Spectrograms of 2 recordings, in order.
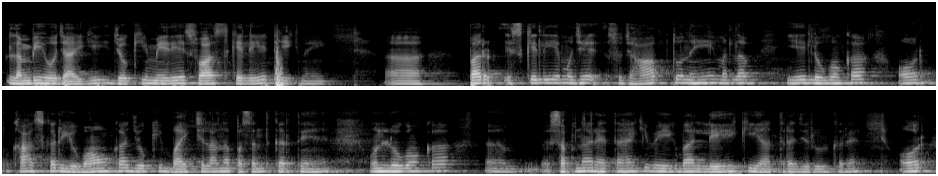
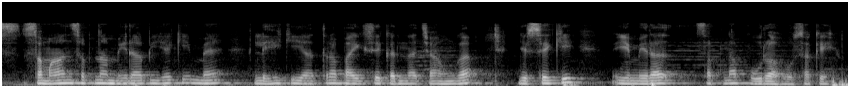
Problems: constant background noise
